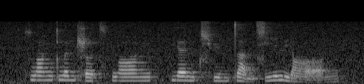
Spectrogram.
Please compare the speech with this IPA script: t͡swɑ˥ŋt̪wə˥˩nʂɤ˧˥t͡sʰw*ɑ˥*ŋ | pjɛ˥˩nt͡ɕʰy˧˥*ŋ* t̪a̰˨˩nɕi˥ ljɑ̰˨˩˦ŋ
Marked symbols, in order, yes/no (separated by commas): yes, no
